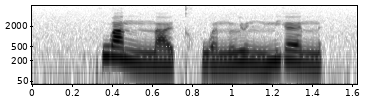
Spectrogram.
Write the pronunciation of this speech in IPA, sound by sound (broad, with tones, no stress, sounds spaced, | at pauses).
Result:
k w a˥˨ n n̪ a˨˦ ɪ̯ kʰ w ə˨˦ n l y˥˨ n m j ɛ˥˨ n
